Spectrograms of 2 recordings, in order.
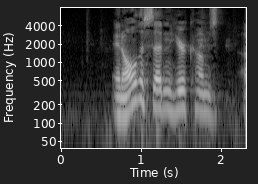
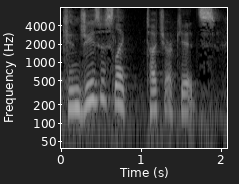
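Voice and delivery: higher, softer voice of pleading parents; timid parents' request; 5 semitones higher, 9 dB quieter than usual. Acted. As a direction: ask meekly for a small favour. Voicing parents asking a favour.

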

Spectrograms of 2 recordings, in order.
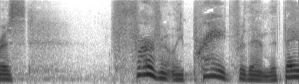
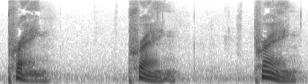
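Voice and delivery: lower, softer praying praying praying; soft repetition; 11 semitones lower, 6 dB quieter, much slower than usual. Shown as a demonstration. Pastor stressing hidden labor of prayer, soft and low. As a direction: let each praying fall away softly.

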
